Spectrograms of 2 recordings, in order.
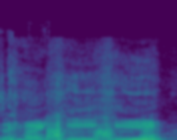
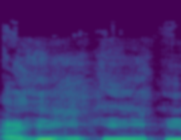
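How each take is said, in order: First: Light sung-out "hee hee" yelp. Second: High giggling "hee hee hee"; mimicked joke-machine cackle. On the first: Retold or imitated. Pitching a video edit to friends, light impression of the singer's squeal. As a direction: toss off the pop star's hee-hee with a laugh. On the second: Pitching the replacement for the singer's squeal, high mock cackle. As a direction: squeal it out like a toy laughing. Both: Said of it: "replace [name]'s".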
